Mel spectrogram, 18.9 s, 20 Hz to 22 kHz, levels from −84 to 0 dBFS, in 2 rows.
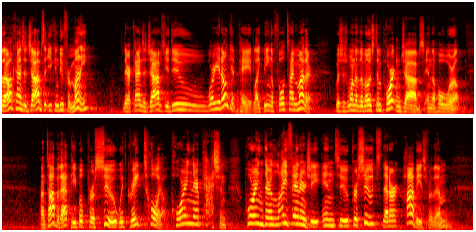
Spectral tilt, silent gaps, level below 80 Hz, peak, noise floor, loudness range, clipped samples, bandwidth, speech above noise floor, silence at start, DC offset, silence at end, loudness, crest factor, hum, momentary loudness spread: -3.5 dB/octave; none; -62 dBFS; -4 dBFS; -54 dBFS; 2 LU; under 0.1%; 16.5 kHz; 30 dB; 0 s; under 0.1%; 0.35 s; -24 LUFS; 20 dB; none; 9 LU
